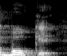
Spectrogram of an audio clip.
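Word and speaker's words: bouquet: हमें कोन कहूचे बुके बुझेला स्पेलिंग किंतु देखो पिले बुके रो पी ओ यू क्यू ई टी बुझेला किंतु हमर प्रोनाउंसिएशन होची बुके ए बुके of flowers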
